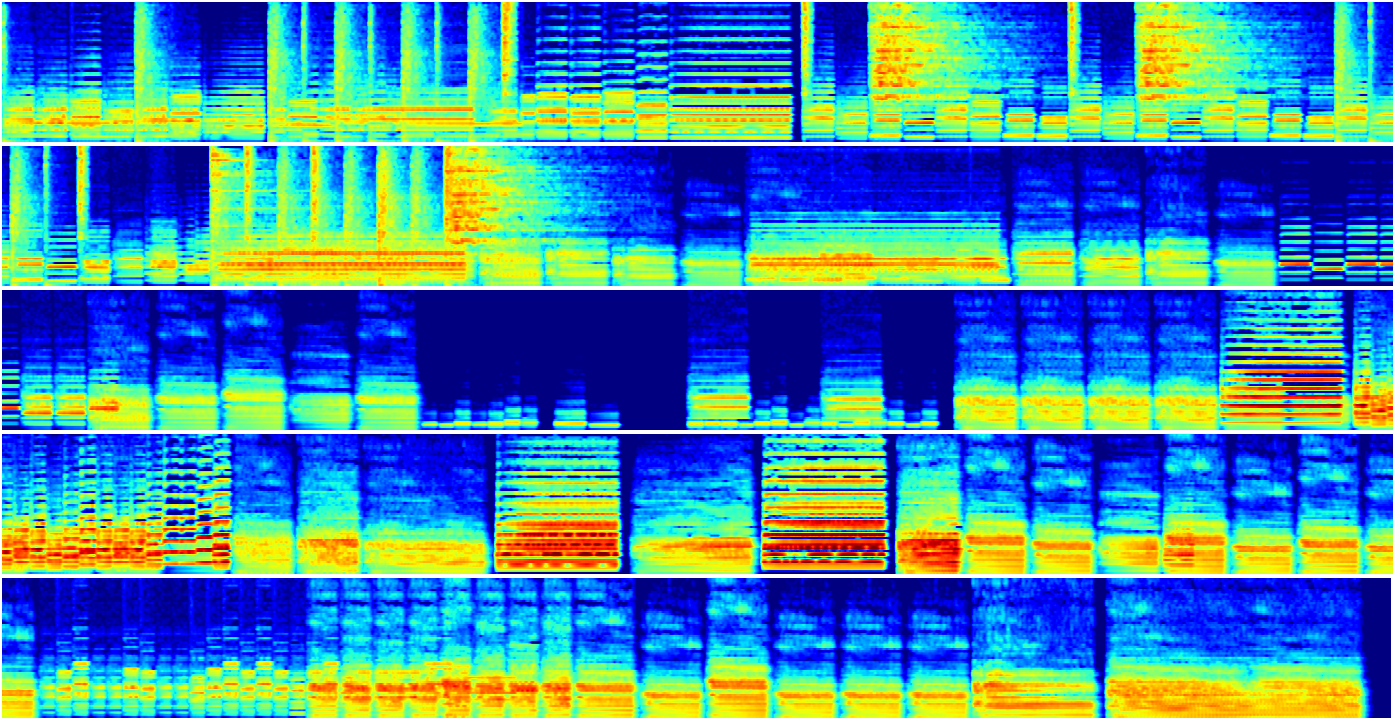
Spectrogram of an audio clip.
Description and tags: Codey of Dusk
Song that includes many instruments, including Trumpet and drums
score, trumpet, experiment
